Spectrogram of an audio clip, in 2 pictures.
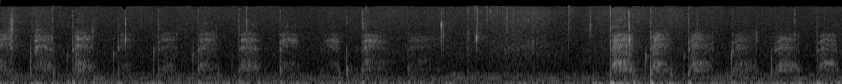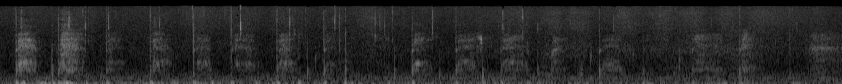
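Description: A soft, fluffy makeup brush patting and brushing against the microphone in quick repeated strokes, about three to four a second, with heavier, thuddier pats from about three seconds in.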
